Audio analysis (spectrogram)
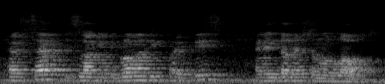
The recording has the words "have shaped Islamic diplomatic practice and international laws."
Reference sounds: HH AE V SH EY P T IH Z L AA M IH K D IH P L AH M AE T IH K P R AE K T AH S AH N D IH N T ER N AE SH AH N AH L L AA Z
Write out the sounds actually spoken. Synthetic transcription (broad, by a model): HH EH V S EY T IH S L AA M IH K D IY P L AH M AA T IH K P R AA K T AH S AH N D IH N T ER N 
